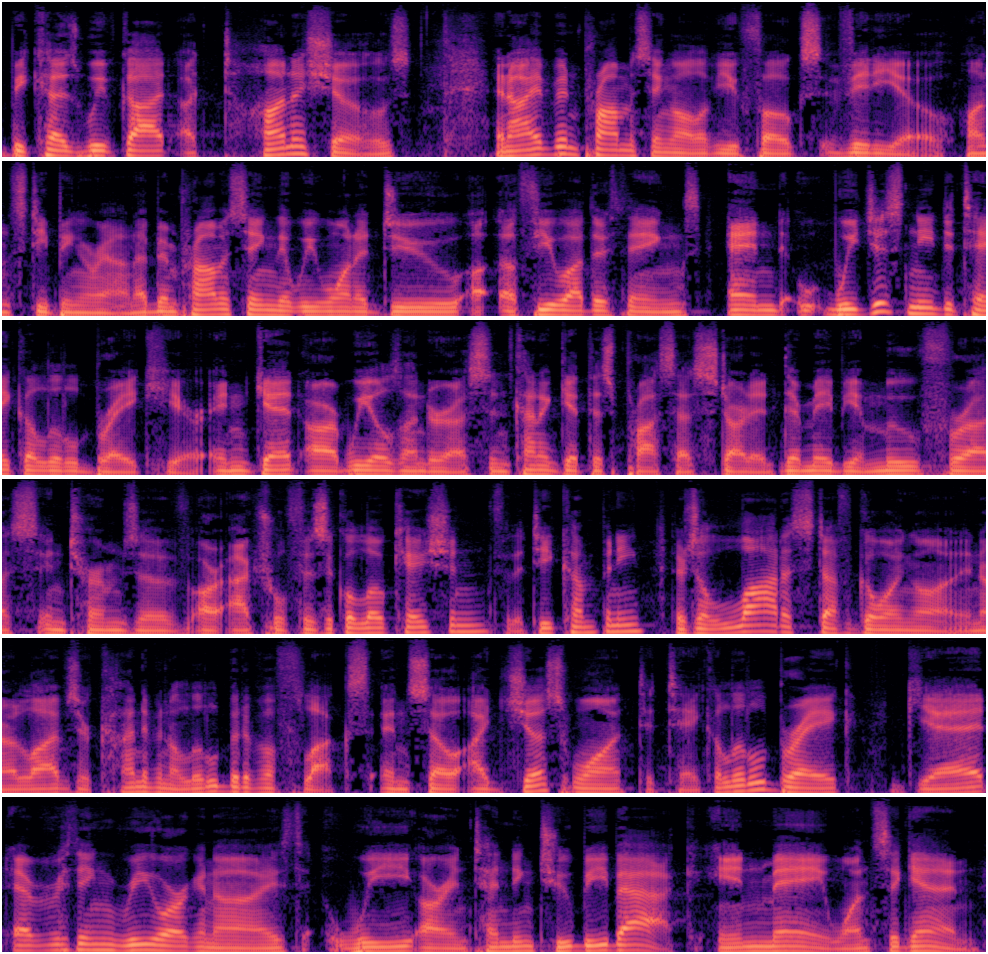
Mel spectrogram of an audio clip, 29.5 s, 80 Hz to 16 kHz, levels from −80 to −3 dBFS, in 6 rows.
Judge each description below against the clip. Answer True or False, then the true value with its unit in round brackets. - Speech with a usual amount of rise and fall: True (4.4 semitones)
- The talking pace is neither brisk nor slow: False (235 wpm)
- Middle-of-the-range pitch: False (100 Hz)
